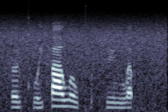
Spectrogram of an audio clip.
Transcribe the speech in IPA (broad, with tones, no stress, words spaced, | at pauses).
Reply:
ɵ˧ɥkʷʰɐ˨˥j faː˥w o˧wpʰʊ˨k̚ fyː˨nwɐ˧p̚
